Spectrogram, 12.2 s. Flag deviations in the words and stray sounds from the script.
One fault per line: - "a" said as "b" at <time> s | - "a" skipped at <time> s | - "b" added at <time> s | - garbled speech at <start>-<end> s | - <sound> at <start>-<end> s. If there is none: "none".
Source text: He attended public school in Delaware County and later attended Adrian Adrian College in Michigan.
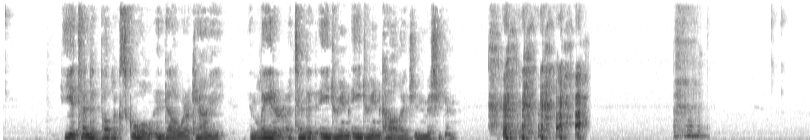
- laugh at 7.3-8.9 s
- laugh at 10.1-10.7 s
